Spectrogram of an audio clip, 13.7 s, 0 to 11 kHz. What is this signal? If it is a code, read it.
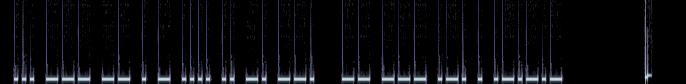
Morse code, heard as a keyed tone, about 16 wpm, 700 Hz. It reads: SOMETHING MORE.
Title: Sentences from Top 1000 Words - Review Part 1 - 15wpm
